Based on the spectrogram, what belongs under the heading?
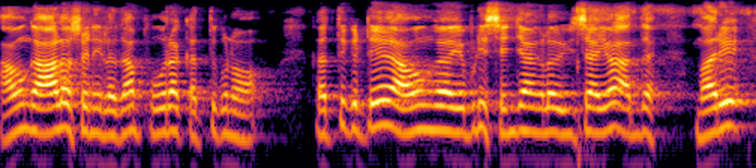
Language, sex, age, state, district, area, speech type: Tamil, male, 60+, Tamil Nadu, Krishnagiri, rural, spontaneous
